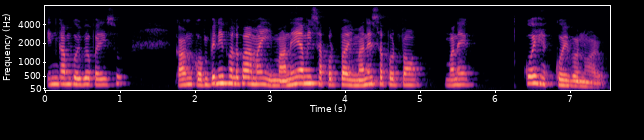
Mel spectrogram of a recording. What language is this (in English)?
Assamese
